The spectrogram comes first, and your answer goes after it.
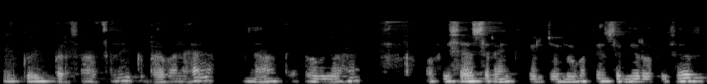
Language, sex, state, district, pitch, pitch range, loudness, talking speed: Hindi, male, Bihar, Gaya, 135 Hz, 130-145 Hz, -26 LUFS, 150 wpm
